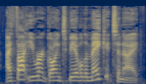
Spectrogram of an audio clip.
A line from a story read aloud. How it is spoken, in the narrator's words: continued Tretacello cheerfully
